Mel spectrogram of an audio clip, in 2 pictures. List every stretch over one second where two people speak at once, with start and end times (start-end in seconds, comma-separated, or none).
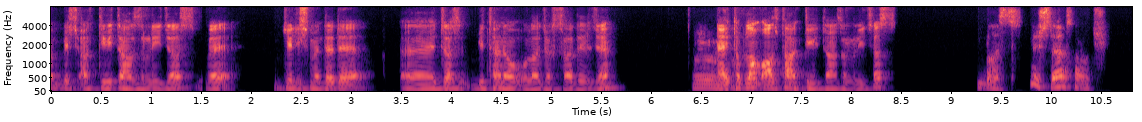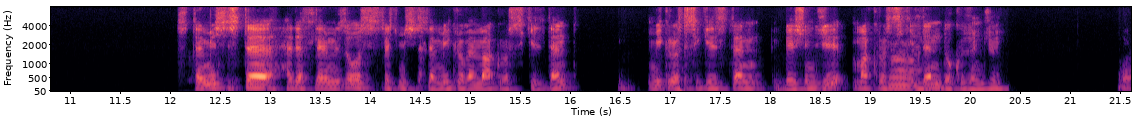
none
